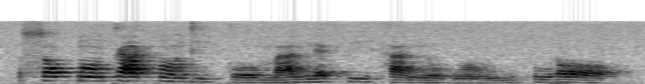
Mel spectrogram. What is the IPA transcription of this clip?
s ɔ˦ k͡p ɔ̃˦ k a˦ k ɔ̃˦ d i˧ k o˨ m a˨˦ n ɛ˦ k͡p i˦˨ h a˧ n o˨ ɡ ɔ̃˨ m i˨˦ h u˦ ɾ ɔ˦˨

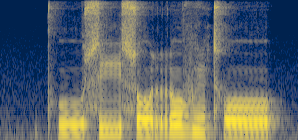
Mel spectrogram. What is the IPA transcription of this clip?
pʰ uː˨ s iː˦ s o˨ r o˦ v ĩ˦ tʰ oː˦

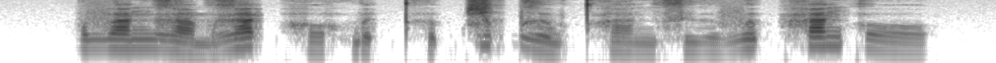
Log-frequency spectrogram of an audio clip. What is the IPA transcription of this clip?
v a˧ ŋ ɣ a˧˩ m ɣ a˦˥ k̚ h ɔ̤˨˩ h w ə˨˩ t̚ t̪ʰ ə˨˩ p̚ t͡ɕ ə˦˥ p̚ ɣ ə˧˩ w t̪ʰ a̤˨˩ ŋ s ɨ̤˨˩ ə̯ v ə˦˥ p̚ h a˧ ŋ k ɔ̤˨˩

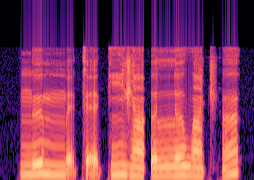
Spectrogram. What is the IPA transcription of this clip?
ŋ ø mː ɛ̰ k ɛ̰ k ĩ ʒ ã ʔ ə lː ə w ã t͡ʃʼ ə̃

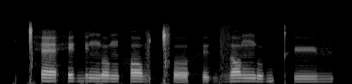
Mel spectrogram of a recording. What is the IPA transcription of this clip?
ǀʰ ɛ˧ h ɪ˧ ɡ ɾ ɪ˧ ŋ ɾ o˧ ŋ h ɔ˧ v ǀʰ o˨ h ɨ˨ ɡ z ɔ˦ ŋ u˨˦ ɡ kʰ y˦ v

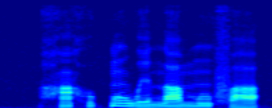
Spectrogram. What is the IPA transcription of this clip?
h ã˨ h u˨˦ k͡p ũ˦˨ w e˨ n a˧ m ũ˧ f a˨

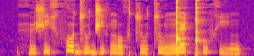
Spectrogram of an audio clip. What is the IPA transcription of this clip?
h ɨ˩˧ ʃ i˨˥ x f o˥˨ d͡z u˥˨ d͡ʒ i˥˨ f ŋ o˩˧ x t͡s u˨˥ t͡s u˧˩˧ ŋ͡ǃ ɛ˥˨ ǃʰ u˦ f x i˩ ŋ

